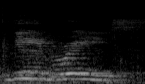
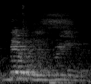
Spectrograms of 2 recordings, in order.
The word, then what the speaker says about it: debris: Would you be able to tell me the pronunciation of that? Yes. The breeze.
